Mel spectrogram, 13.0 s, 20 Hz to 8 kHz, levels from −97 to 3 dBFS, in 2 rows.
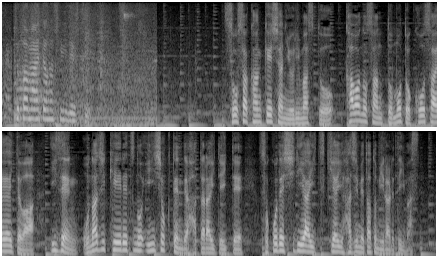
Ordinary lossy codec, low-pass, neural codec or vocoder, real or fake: none; none; none; real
